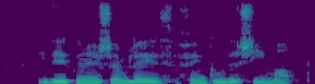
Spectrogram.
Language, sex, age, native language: Icelandic, male, 13, Icelandic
